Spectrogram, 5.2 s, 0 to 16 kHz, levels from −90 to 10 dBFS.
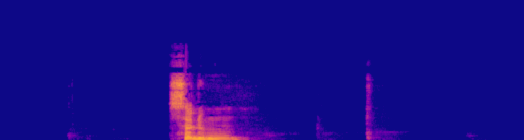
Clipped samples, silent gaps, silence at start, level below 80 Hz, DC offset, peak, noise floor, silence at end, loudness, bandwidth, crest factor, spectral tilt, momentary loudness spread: under 0.1%; none; 1.7 s; -56 dBFS; under 0.1%; 0 dBFS; -75 dBFS; 2.85 s; -15 LUFS; 10 kHz; 22 dB; -4 dB/octave; 17 LU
